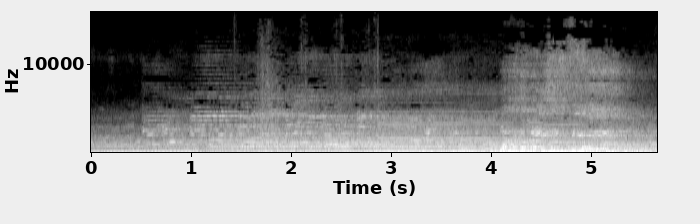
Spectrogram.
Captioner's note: crowd cheering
